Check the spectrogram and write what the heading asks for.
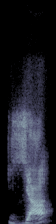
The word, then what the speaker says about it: я: So by itself, this letter is pronounced ya, and it makes the previous syllable soft.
